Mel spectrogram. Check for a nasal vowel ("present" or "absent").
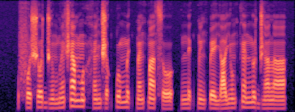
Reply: present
